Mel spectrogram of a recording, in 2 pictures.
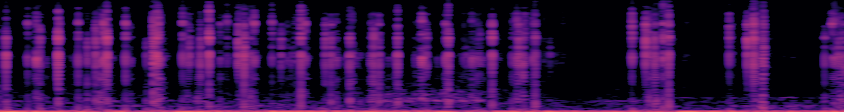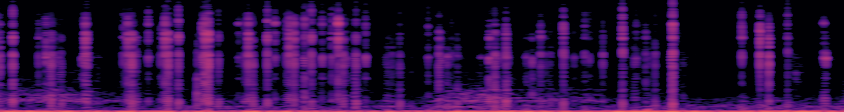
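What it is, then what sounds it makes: Soap bar scratched with fingernails. Long nail tips rapidly scratch and click across a solid, translucent green glycerin soap bar with an embossed logo. The result is a dense, continuous stream of sharp, dry, bright scrapes and ticks that die away almost instantly, over a steady low hum.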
